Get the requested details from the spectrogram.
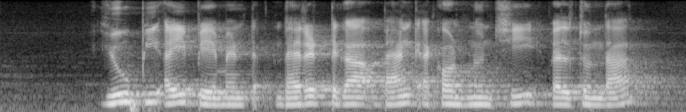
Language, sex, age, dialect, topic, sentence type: Telugu, male, 18-24, Utterandhra, banking, question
